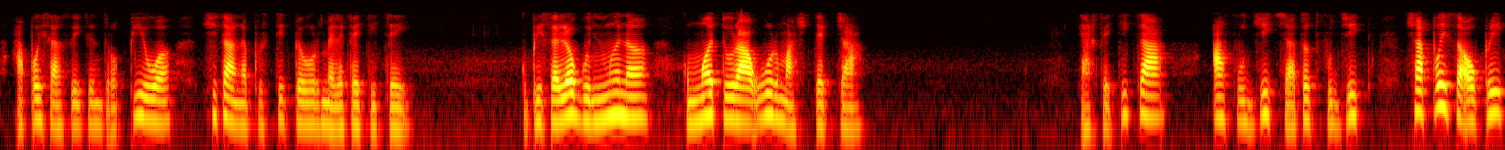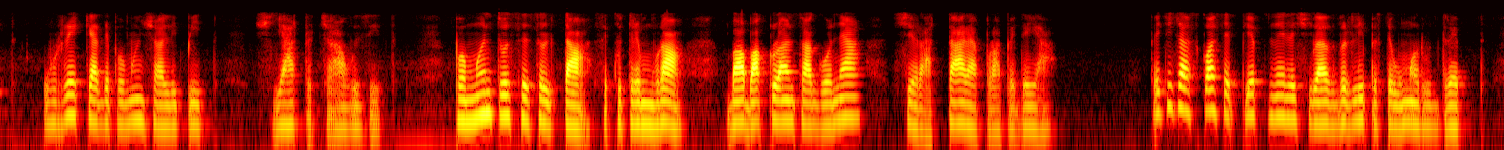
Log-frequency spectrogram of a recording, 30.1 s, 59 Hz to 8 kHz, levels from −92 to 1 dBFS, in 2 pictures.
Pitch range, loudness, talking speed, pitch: 130-170 Hz, -24 LUFS, 130 wpm, 145 Hz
